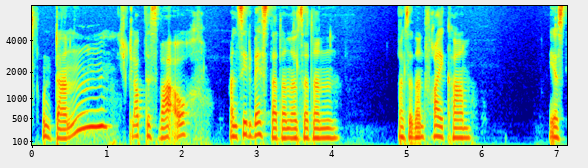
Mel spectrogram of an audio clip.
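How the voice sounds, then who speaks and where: A woman speaks in a fairly low pitch with a dark, mellow tone. The recording is very clean, with a silent background. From Palatinate, Germany (Speyer area), later childhood in Paraguay. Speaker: interviewee sharing her life story. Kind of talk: personal life story in a casual interview.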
